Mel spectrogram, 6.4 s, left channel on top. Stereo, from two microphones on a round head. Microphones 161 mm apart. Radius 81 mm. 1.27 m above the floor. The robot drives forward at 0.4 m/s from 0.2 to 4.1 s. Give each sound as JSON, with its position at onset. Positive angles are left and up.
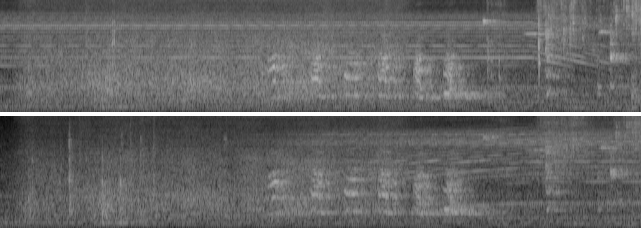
{"t": 2.6, "sound": "laughter", "side_deg": 30, "distance_m": 6.5}
{"t": 4.8, "sound": "a running tap", "side_deg": 75, "distance_m": 3.0}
